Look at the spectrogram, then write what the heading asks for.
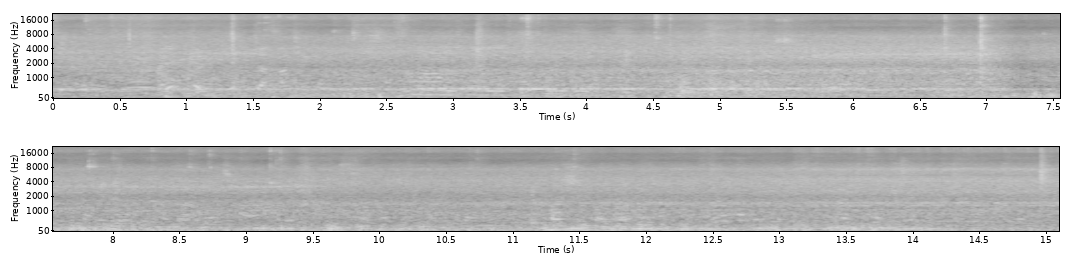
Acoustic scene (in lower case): subway train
